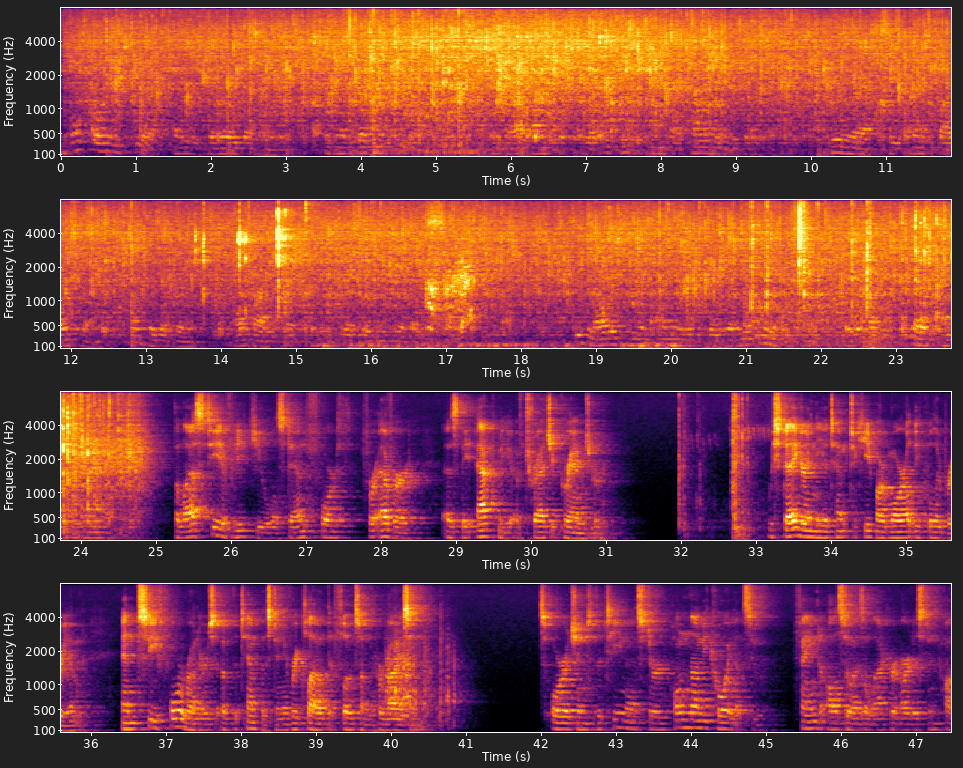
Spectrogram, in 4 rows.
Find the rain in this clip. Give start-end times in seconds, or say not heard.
0.0-24.9.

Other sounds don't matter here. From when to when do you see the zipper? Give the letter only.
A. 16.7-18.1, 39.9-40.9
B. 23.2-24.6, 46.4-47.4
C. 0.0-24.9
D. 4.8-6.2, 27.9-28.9
A.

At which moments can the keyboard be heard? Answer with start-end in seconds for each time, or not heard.
13.7-24.4.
